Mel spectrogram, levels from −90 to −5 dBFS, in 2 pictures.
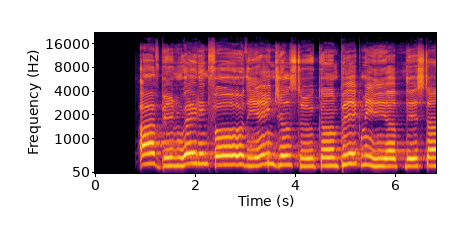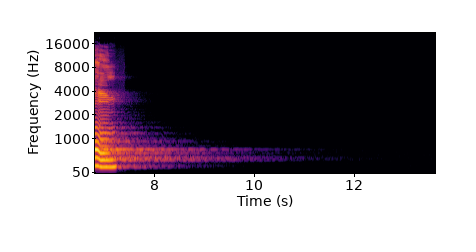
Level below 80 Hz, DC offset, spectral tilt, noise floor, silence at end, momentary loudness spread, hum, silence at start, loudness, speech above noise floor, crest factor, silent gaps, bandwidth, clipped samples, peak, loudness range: -78 dBFS; under 0.1%; -2 dB/octave; -83 dBFS; 5.85 s; 4 LU; none; 0.9 s; -14 LUFS; 68 dB; 16 dB; none; 18.5 kHz; under 0.1%; -2 dBFS; 6 LU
